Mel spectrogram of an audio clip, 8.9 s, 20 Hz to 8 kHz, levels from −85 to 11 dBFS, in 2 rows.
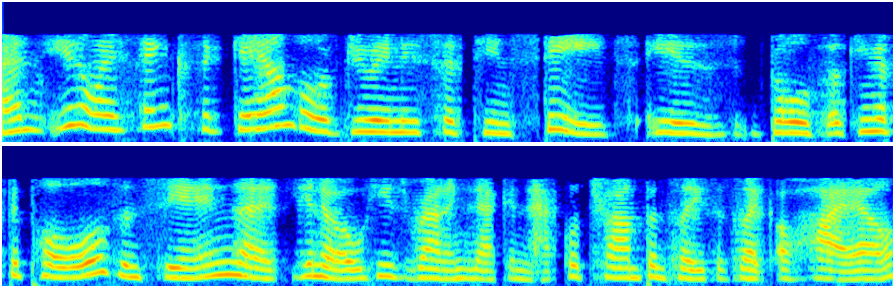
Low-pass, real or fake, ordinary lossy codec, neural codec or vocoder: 7.2 kHz; fake; AAC, 16 kbps; codec, 16 kHz in and 24 kHz out, 0.6 kbps, FocalCodec, streaming, 2048 codes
